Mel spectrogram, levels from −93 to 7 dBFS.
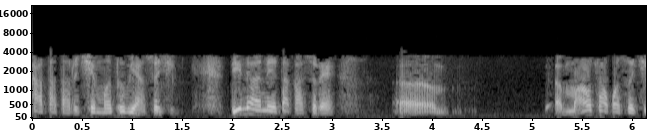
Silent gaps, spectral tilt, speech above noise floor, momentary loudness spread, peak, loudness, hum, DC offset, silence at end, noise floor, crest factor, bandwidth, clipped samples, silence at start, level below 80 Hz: none; -1.5 dB/octave; 41 dB; 12 LU; -10 dBFS; -26 LUFS; none; under 0.1%; 0 s; -66 dBFS; 16 dB; 4.6 kHz; under 0.1%; 0 s; -74 dBFS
